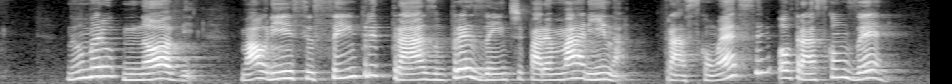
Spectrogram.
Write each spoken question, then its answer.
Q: Traz com S ou traz com Z?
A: Traz com Z.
